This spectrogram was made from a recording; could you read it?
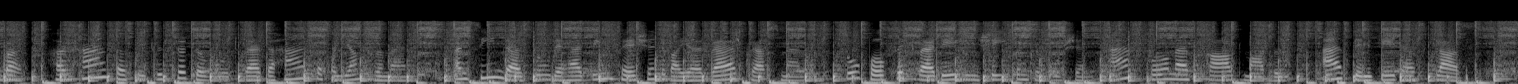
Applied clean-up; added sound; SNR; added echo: none; Drum kit; -1 dB; none.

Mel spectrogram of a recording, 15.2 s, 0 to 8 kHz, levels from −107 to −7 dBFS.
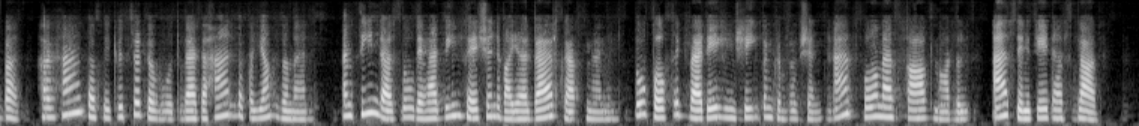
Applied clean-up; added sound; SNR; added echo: neural mask model DeepFilterNet 3.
